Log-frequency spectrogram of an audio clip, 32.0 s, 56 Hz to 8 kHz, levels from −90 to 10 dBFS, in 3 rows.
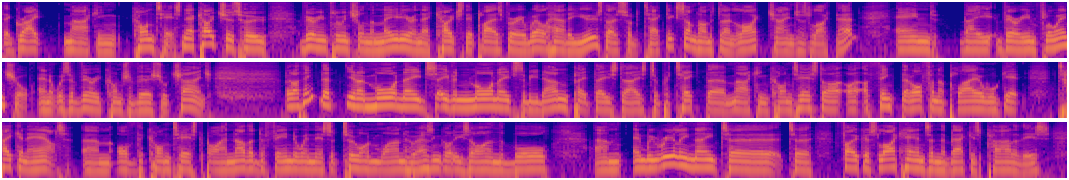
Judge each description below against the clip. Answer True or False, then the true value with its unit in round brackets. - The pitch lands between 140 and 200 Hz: False (125 Hz)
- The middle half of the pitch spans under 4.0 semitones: True (3.0 semitones)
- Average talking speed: False (210 wpm)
